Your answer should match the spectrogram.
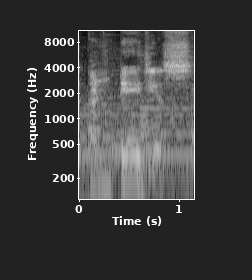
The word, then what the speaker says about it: contagious: Coronavirus is a contagious.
